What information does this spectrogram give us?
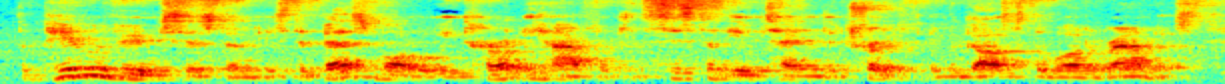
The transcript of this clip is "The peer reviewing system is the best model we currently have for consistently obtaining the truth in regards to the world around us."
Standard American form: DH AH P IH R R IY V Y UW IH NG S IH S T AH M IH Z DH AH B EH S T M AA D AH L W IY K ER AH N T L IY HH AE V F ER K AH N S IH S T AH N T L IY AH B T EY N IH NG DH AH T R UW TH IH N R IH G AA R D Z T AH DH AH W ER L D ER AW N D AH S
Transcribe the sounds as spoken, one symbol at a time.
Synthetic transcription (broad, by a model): DH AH P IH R R IY V Y UW IH NG S IH S T AH M IH Z DH AH B EH S T M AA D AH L W IY K ER AH N T L IY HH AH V F ER K AH N S IH S T AH N T L IY AH B T EY N IH NG DH AH T R UW TH IH N R IH G AA R D Z T AH DH AH W ER L D ER AW N D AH S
